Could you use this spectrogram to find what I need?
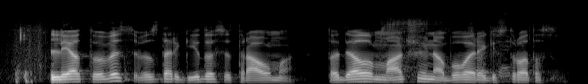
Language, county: Lithuanian, Šiauliai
